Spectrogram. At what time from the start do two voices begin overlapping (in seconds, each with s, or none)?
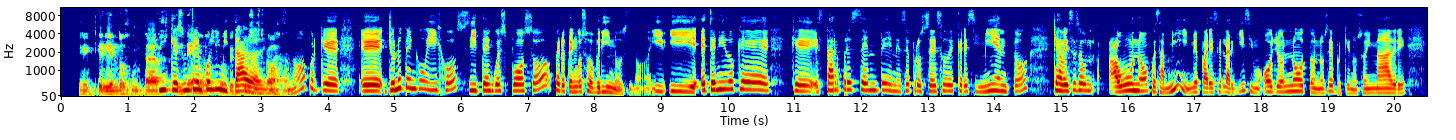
1.5 s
